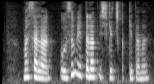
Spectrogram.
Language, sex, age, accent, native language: Uzbek, female, 18-24, Samarqand, Uzbek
